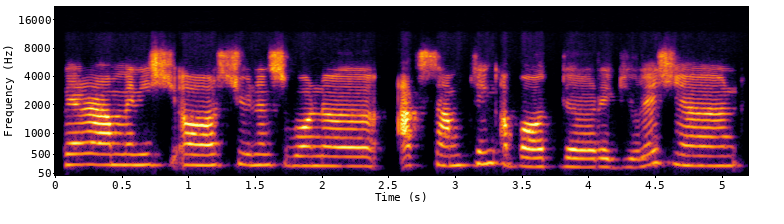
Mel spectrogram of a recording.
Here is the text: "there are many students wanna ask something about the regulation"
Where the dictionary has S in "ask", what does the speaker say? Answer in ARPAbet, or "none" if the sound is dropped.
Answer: none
